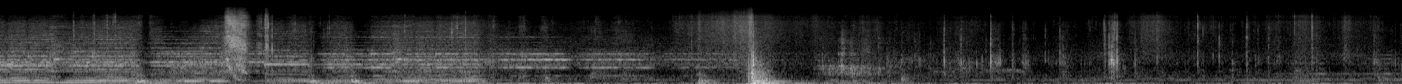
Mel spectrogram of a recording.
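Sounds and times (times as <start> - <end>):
heavy thump: 6.9 - 9.3.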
